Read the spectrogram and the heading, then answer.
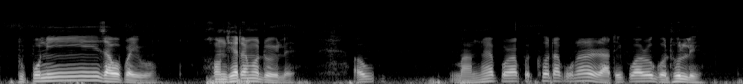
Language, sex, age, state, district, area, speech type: Assamese, male, 18-30, Assam, Lakhimpur, rural, spontaneous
